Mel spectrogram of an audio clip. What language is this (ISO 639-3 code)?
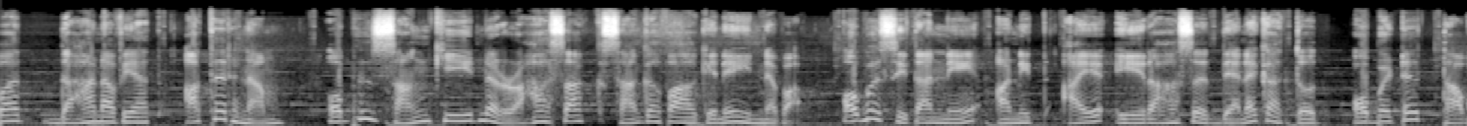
ron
